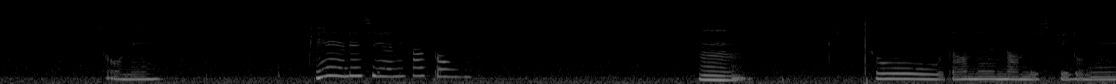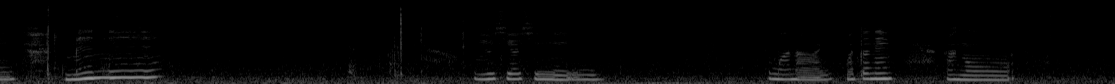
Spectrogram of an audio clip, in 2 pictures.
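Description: A young woman talks softly and cheerfully close to a microphone, in short bursts with pauses.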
